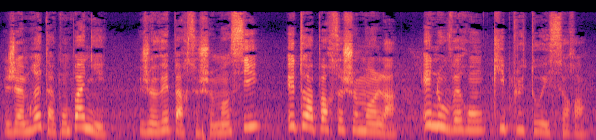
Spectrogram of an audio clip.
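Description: A woman reading a storybook aloud, voicing a hungry scheming male wolf with a loud, drawn-out delivery. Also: fairly high pitch, big pitch swings, a little hiss or hum. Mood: sly.

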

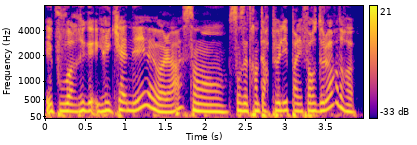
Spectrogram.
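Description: A woman's voice: mid-range voice, animated, no room sound, clean studio sound. Teasing female radio co-host. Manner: teasing, quick interjections.

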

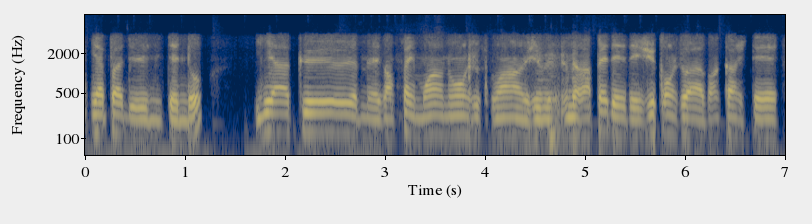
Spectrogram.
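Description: Low-voiced male caller on tinny phone line. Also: level tone, dry recording. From Africa. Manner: repetitive, halting phrasing. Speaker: radio call-in listener. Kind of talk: casual phone-in opinion.

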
